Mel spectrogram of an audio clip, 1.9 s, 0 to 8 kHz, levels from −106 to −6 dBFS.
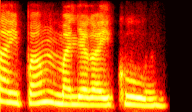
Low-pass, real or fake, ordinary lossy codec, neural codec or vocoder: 7.2 kHz; real; Opus, 32 kbps; none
